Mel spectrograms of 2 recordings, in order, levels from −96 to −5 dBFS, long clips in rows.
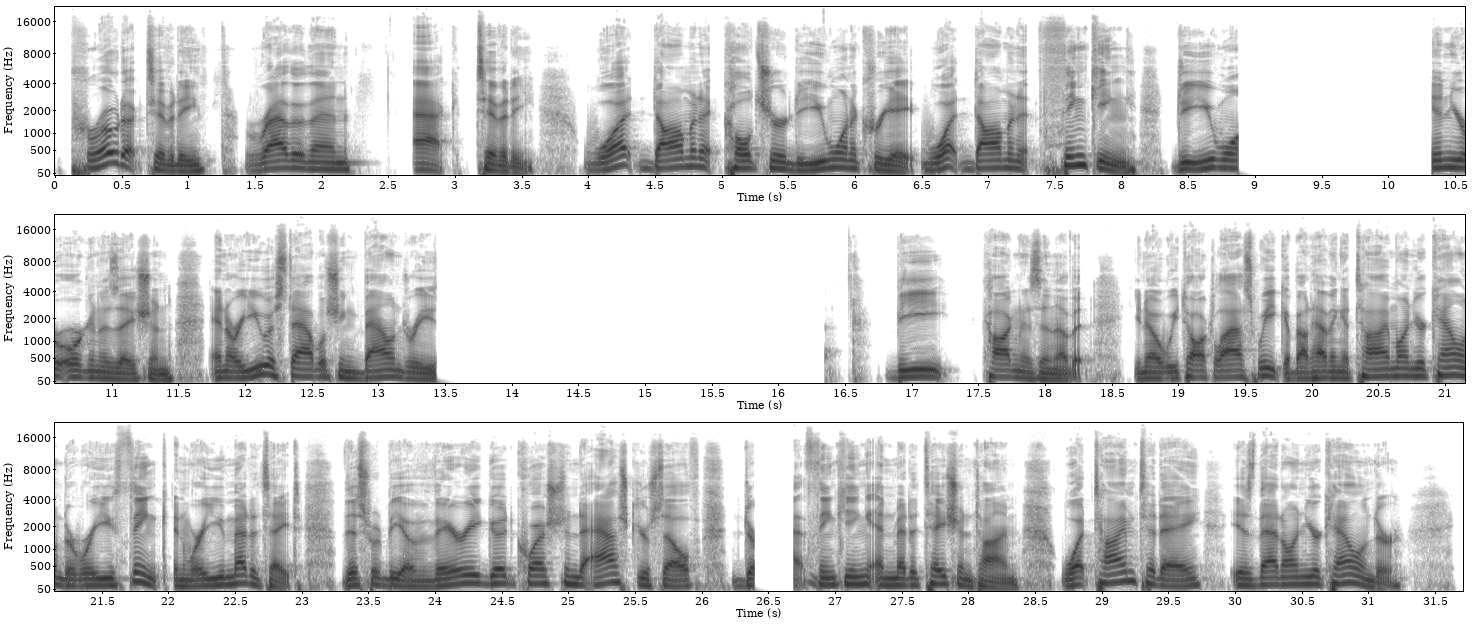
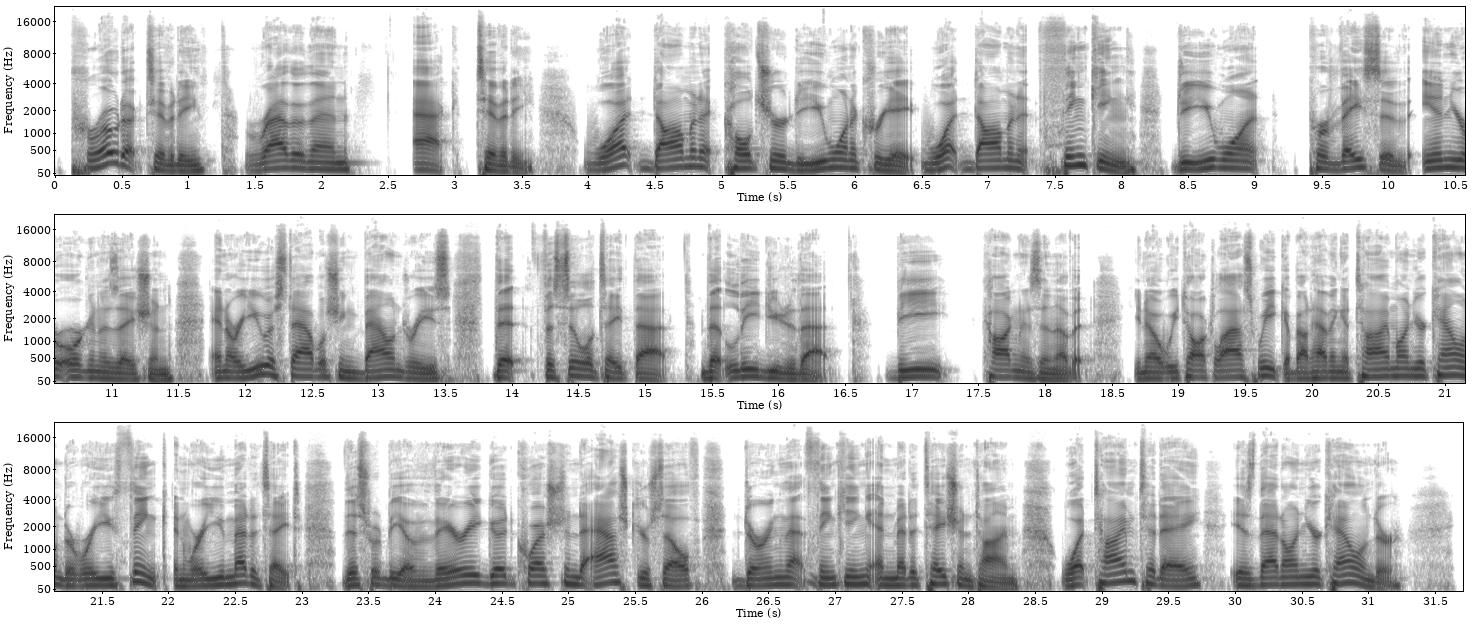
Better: second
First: audio cutting out; at 9 s for 1.5 s, at 13 s for 3 s and at 26 s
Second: none

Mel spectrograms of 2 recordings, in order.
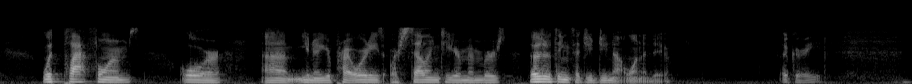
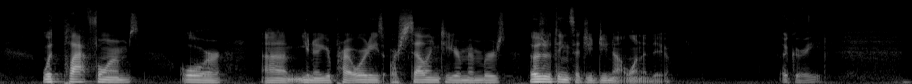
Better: second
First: garbled, watery; badly; nothing above 5.5 kHz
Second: none

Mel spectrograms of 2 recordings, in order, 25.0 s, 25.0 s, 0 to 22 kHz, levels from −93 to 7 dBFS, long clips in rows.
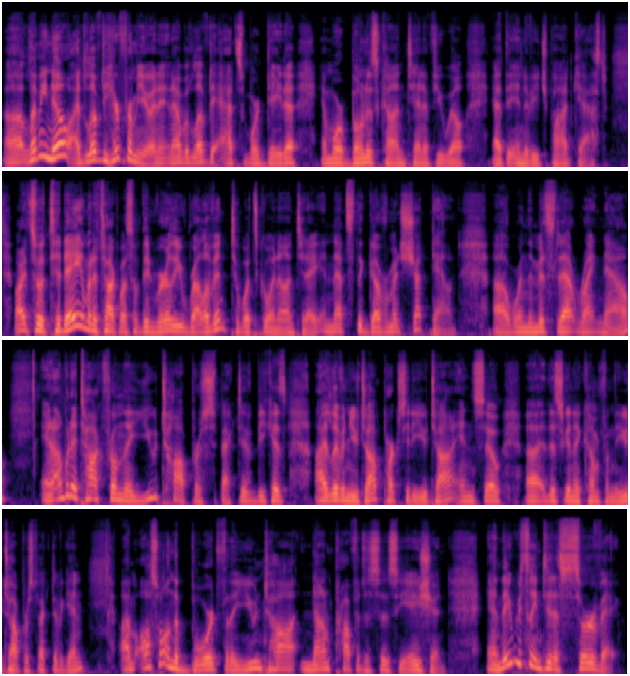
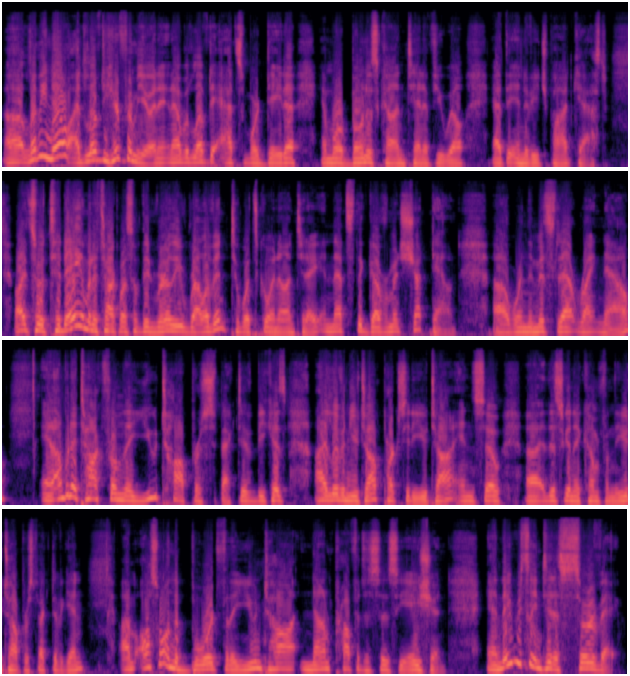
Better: first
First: none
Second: distortion; slight; 8% of the sound clipped

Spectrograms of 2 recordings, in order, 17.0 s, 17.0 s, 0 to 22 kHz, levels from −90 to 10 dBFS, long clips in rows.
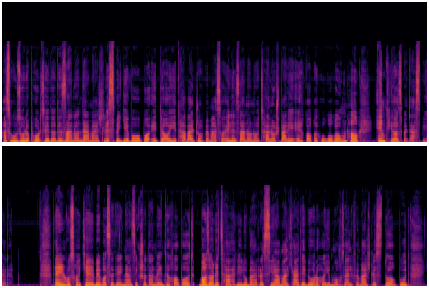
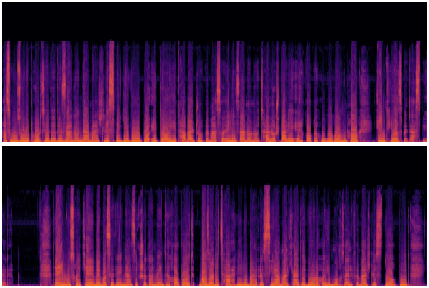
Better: first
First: none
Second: distortion; heavy; 23% of the sound clipped

